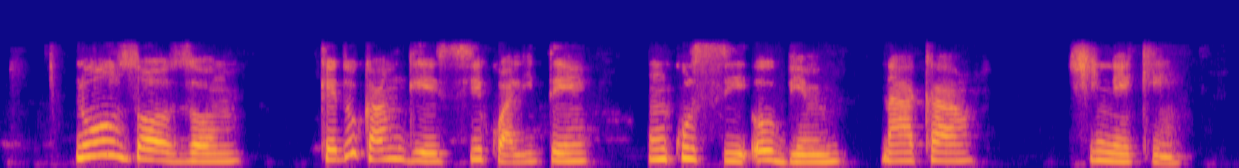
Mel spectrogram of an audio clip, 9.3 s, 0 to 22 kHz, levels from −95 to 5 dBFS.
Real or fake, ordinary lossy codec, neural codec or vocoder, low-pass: fake; Opus, 16 kbps; vocoder, 24 kHz, 100 mel bands, Vocos; 7.2 kHz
